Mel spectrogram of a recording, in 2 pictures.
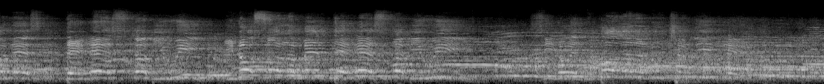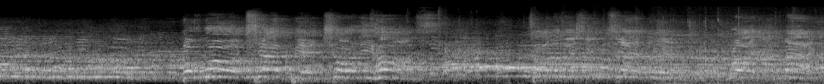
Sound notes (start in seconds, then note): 7.5 crowd booing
